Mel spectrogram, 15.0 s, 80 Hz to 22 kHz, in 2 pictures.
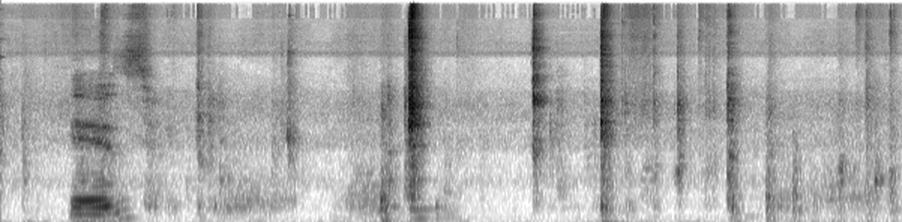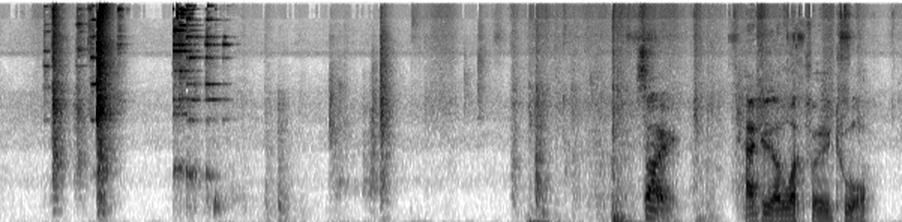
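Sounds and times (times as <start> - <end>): ringing metallic clink: 7.9 - 9.4
tools clattering: 7.9 - 9.5.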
